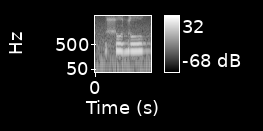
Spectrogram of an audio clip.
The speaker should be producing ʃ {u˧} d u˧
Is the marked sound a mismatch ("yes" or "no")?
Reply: no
